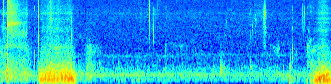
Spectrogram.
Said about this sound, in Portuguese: Deixa eu pegar minha Bíblia aqui e tomar um golinho de água.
